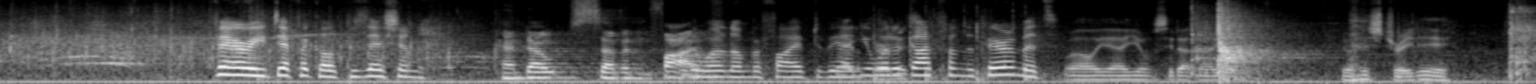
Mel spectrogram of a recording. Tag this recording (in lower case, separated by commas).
playing squash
